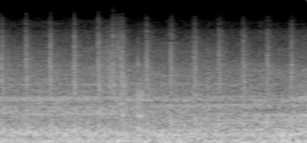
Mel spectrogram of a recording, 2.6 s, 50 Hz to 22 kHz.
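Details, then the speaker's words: Chinese 8 kW diesel heater running from a small power supply: steady fan rush with a crisp, regular fuel-pump tick about five times a second; heater runs smoothly once started. "anyway so it's running pretty good off of my little power supply far once it starts"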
